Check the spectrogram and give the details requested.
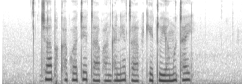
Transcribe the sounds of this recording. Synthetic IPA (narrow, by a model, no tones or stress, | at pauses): t͡ʃapkapatɛtʼapaŋɡanetʼapketujamutʰai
